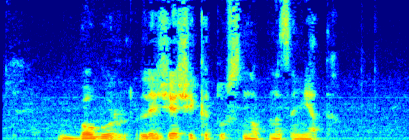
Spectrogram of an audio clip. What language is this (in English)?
Bulgarian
